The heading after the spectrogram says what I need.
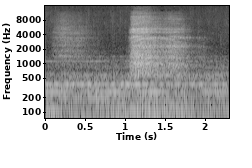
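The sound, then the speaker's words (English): One deep breath drawn in, a breathy rush lasting under a second, set over a steady low hum. “I take a deep breath.”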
